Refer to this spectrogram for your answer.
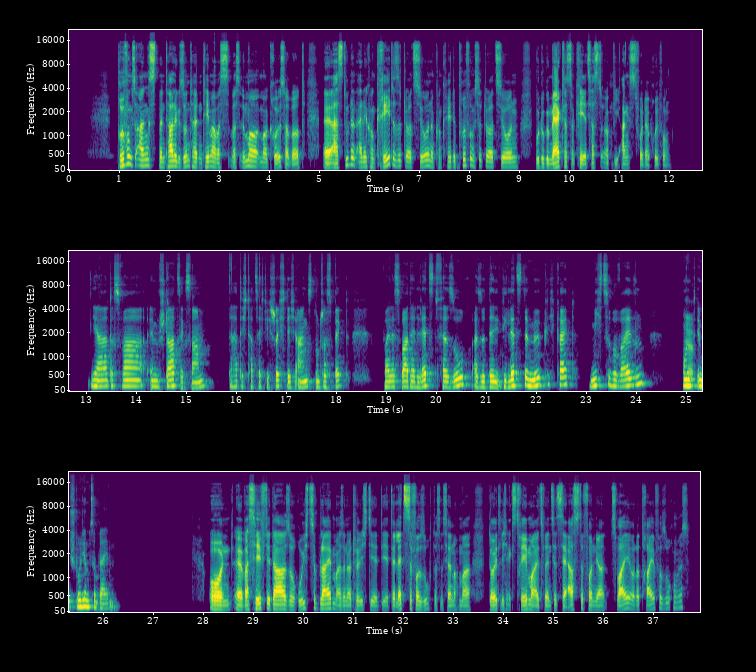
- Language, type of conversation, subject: German, podcast, Wie gehst du persönlich mit Prüfungsangst um?
- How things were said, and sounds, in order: none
